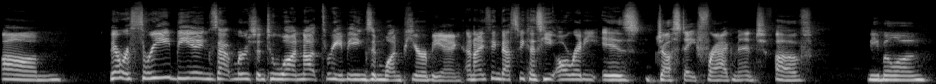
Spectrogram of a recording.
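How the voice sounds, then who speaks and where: A woman's voice: a little high, steady tone, normal speed, bright, forceful tone. A woman live streamer chatting casually with viewers about a game, rambling in an informal, slangy way. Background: music.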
